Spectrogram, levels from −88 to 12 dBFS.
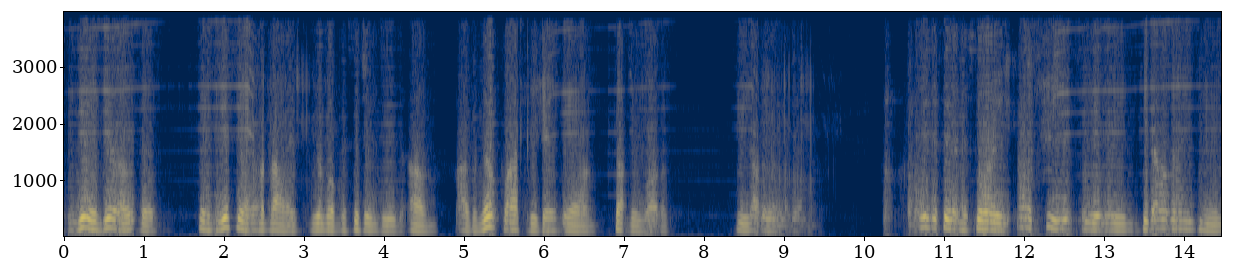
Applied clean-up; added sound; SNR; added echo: neural separator model SepFormer WHAMR!.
